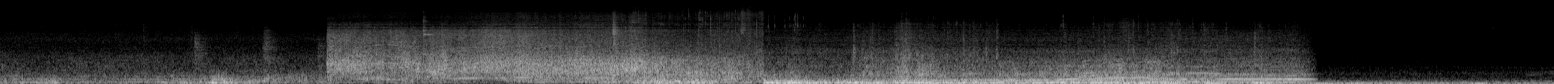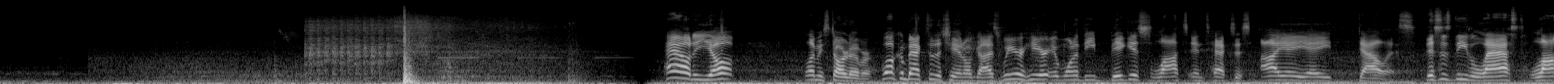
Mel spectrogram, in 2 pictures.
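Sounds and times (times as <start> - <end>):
car engine revving: 8.9 - 13.2, 16.4 - 21.2.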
